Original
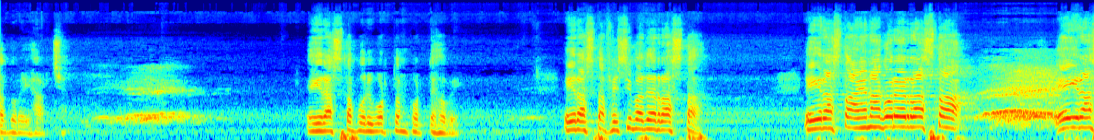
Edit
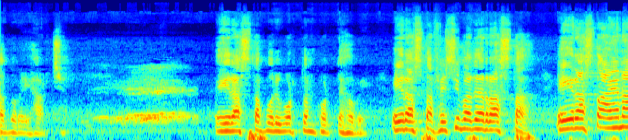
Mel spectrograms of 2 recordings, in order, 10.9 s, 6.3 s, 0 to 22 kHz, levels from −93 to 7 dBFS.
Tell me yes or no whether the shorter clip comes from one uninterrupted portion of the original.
no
